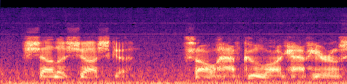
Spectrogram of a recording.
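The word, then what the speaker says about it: Shalashaska: end of sure aashka the guerrillas were using the name amongst themselves by the time I got to hearing about it pronunciation had wound up as shallow juska so half gulag have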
